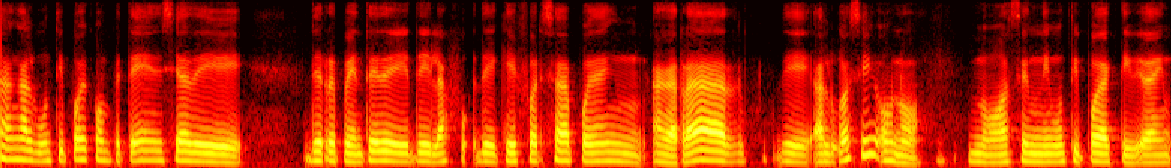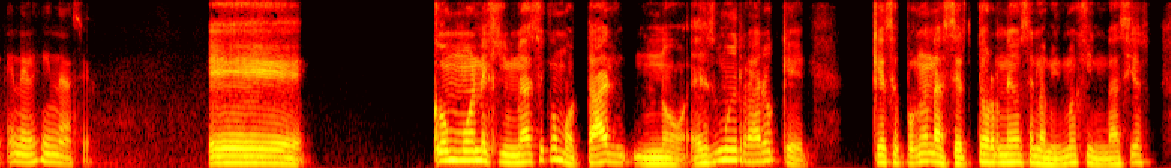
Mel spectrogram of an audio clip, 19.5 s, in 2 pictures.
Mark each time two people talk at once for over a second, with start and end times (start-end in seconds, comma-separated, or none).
none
